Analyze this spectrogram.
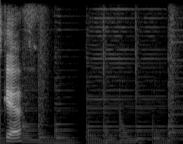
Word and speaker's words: GIF: um give me those is it pronounced gif or jiff it's gif jade wait time out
